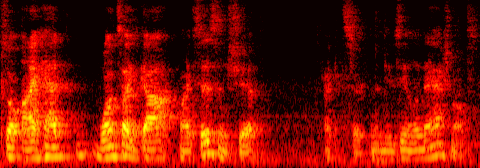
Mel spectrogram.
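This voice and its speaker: Fairly quick and somewhat breathy, a man's voice swings widely in loudness, with audible room echo. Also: medium pitch for a man, ordinary pitch variation. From Southern California, San Diego area. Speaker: former pro surfer and surf retailer. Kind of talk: casual interview chat.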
